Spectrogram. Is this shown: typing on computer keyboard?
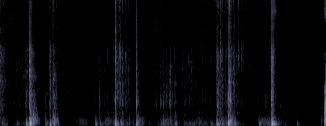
yes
